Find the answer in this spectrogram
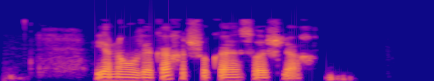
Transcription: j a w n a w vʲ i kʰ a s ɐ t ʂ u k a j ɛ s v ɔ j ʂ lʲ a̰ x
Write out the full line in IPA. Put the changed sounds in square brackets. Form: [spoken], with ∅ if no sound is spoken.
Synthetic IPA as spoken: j a [∅] n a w vʲ [a] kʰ a [x] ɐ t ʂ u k a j ɛ s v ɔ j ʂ lʲ a̰ x

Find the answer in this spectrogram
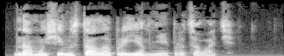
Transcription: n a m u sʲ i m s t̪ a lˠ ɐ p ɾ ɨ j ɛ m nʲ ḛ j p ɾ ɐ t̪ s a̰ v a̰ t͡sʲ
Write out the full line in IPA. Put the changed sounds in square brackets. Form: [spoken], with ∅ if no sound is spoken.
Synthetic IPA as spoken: n a m u sʲ i m s t̪ a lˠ ɐ p ɾ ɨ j ɛ m nʲ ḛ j p ɾ ɐ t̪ s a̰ v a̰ t͡sʲ

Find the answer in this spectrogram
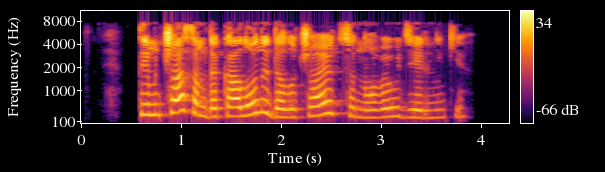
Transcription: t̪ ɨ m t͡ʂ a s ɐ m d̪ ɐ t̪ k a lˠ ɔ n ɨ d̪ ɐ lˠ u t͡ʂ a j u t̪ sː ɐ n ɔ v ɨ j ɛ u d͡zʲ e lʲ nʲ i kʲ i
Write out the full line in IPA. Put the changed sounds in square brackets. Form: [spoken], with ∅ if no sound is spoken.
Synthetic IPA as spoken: t̪ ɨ m t͡ʂ a s ɐ m d̪ ɐ [∅] k a lˠ ɔ n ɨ d̪ ɐ lˠ u t͡ʂ a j u t̪ sː ɐ n ɔ v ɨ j ɛ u d͡zʲ e lʲ nʲ i kʲ i

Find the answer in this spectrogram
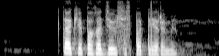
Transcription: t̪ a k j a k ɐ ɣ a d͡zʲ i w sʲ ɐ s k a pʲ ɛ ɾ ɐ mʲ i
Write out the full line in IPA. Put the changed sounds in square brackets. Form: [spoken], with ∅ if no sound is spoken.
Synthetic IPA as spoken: t̪ a k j a [p] ɐ ɣ a d͡zʲ i w sʲ ɐ s [p] a pʲ ɛ ɾ ɐ mʲ i

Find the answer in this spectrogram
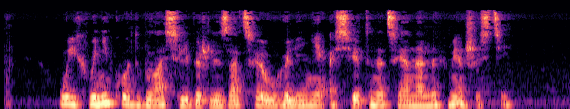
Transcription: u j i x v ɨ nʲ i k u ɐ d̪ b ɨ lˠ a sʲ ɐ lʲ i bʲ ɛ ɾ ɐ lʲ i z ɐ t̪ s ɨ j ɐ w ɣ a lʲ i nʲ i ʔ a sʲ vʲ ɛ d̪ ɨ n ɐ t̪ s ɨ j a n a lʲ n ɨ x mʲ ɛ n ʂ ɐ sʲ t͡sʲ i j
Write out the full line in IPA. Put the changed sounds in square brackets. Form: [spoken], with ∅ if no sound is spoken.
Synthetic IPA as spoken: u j i x v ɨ nʲ i k u ɐ d̪ b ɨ lˠ a sʲ ɐ lʲ i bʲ ɛ ɾ ɐ lʲ i z [a] t̪ s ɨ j ɐ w ɣ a lʲ i nʲ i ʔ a sʲ vʲ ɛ [t̪] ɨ n ɐ t̪ s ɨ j a n a lʲ n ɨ x mʲ ɛ n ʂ ɐ sʲ t͡sʲ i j

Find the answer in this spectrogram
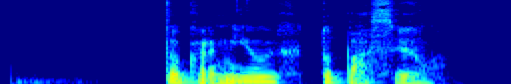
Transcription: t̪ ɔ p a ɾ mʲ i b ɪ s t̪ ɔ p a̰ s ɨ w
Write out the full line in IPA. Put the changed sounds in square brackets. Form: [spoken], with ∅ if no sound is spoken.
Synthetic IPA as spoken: t̪ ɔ [k] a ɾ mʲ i [w] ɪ [x] t̪ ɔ p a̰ s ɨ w

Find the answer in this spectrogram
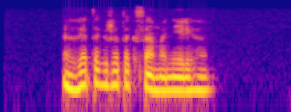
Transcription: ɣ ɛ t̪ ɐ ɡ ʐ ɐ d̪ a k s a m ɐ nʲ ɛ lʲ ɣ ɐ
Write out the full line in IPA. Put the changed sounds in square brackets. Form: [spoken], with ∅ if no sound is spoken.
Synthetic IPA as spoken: ɣ ɛ t̪ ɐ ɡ ʐ ɐ [t̪] a k s a m ɐ nʲ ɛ lʲ ɣ ɐ

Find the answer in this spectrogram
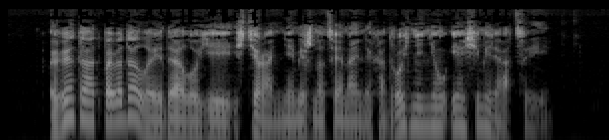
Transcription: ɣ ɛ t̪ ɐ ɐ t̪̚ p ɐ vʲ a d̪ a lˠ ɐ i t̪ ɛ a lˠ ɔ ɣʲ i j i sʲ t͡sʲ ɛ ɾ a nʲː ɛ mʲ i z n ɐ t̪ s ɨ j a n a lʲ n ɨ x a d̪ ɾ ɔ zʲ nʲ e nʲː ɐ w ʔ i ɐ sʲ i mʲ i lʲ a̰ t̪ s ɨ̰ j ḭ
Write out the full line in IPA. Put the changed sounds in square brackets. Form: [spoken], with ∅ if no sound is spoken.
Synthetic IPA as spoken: ɣ ɛ t̪ ɐ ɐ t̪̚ p ɐ vʲ a d̪ a lˠ ɐ i [d̪] ɛ a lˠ ɔ ɣʲ i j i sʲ t͡sʲ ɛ ɾ a nʲː ɛ mʲ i [ʐ] n ɐ t̪ s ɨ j a n a lʲ n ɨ x a d̪ ɾ ɔ zʲ nʲ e nʲː ɐ w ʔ i ɐ sʲ i mʲ i lʲ a̰ t̪ s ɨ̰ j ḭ

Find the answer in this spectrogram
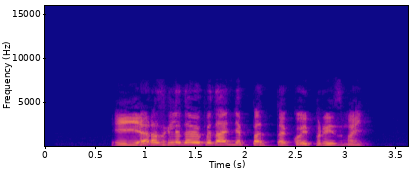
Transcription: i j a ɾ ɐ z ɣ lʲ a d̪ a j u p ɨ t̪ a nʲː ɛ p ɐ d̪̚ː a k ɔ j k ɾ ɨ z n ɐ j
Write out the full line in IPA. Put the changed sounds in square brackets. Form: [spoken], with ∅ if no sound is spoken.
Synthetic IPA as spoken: i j a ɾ ɐ z ɣ lʲ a d̪ a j u p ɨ t̪ a nʲː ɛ p ɐ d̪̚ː a k ɔ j [p] ɾ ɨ z [m] ɐ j

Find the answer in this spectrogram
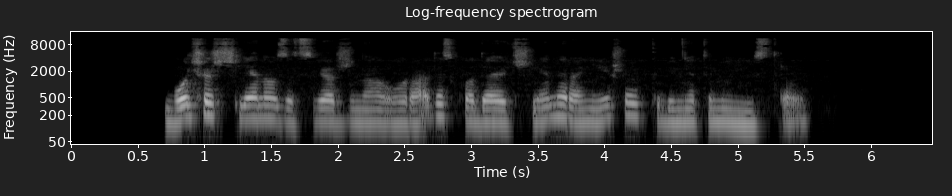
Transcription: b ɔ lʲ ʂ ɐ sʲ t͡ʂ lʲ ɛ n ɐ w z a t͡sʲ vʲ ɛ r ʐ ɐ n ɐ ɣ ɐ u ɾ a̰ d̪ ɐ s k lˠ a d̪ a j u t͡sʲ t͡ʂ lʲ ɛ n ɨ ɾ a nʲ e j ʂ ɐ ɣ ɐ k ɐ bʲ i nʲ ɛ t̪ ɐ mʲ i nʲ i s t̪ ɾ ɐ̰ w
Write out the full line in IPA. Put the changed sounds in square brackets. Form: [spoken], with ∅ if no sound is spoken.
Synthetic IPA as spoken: b ɔ lʲ ʂ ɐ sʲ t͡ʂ lʲ ɛ n ɐ w z a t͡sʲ vʲ ɛ r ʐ ɐ n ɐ ɣ ɐ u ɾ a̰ d̪ ɐ s k lˠ a d̪ a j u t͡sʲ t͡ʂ lʲ ɛ n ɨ ɾ a nʲ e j ʂ ɐ ɣ ɐ k ɐ bʲ i nʲ ɛ t̪ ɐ mʲ i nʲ i s t̪ ɾ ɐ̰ w

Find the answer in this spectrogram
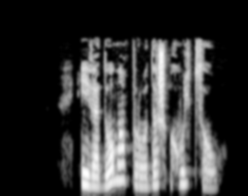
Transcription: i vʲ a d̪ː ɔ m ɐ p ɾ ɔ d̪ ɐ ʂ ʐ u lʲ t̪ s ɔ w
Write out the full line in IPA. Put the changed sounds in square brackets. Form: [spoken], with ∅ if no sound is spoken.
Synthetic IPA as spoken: i vʲ a [d̪] ɔ m ɐ p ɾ ɔ d̪ ɐ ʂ [ɣ] u lʲ t̪ s ɔ w

